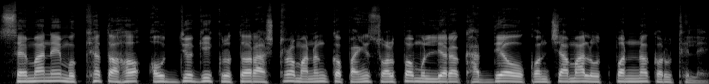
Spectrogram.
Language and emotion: Odia, neutral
